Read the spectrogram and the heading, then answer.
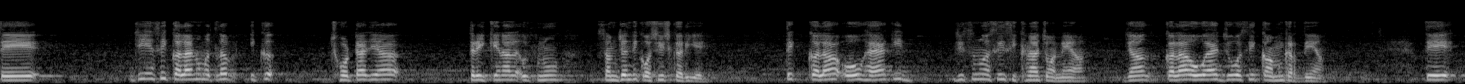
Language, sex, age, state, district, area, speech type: Punjabi, male, 18-30, Punjab, Pathankot, rural, spontaneous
